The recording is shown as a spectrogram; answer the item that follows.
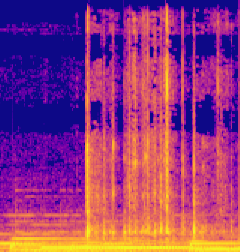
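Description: Soft background music: held chords that change about a tenth of a second in and again near the end, with a faint click or two.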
